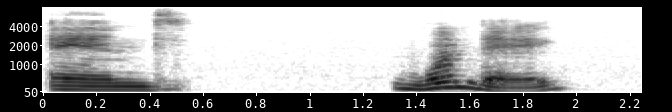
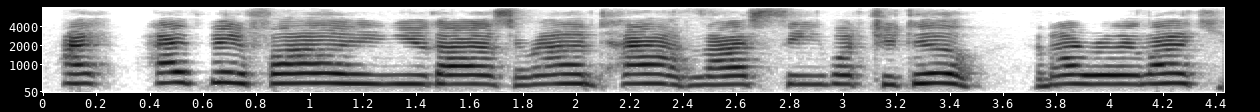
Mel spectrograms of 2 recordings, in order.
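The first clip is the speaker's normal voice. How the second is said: put-on very high kid voice; little boy voice; 3 dB louder than usual. Boy Carp telling the party he admires them, very high. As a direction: squeak it up like an eager little boy. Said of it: "the longest I'm gonna use that voice".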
